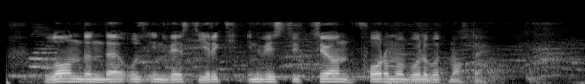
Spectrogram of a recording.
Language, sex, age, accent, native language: Uzbek, male, 19-29, Toshkent viloyati, Uzbek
